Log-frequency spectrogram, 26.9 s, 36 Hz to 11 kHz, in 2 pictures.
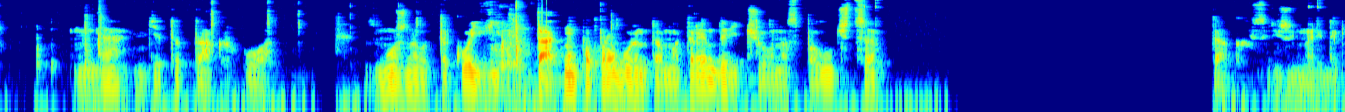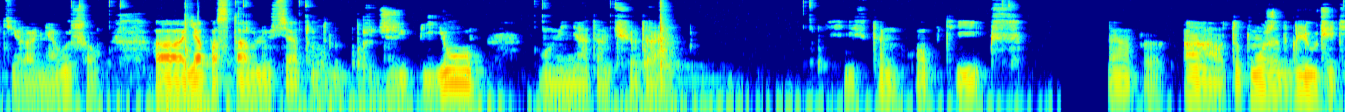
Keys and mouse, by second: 0.9 KP_0, 3.6 middle click, 6.9 Tab, 7.6 Tab, 13.1 right click, 14.1 click, 14.5 click, 15.8-16.8 drag, 18.8-19.7 drag.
